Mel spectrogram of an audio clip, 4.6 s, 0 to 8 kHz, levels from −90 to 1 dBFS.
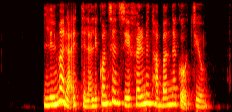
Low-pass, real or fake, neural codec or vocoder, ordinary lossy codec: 7.2 kHz; real; none; Opus, 32 kbps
